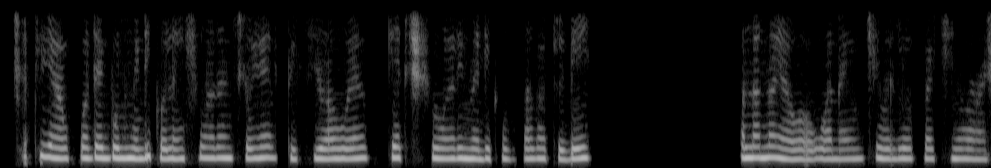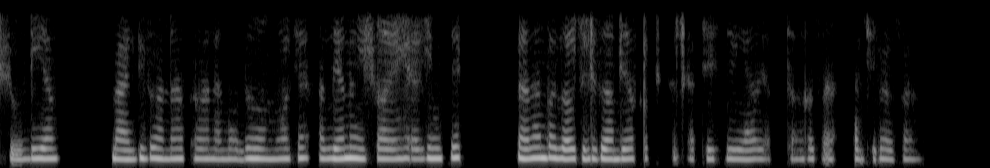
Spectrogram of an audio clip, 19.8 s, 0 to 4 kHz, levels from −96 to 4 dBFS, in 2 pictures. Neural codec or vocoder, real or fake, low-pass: codec, 16 kHz, 1 kbps, FunCodec, trained on Chinese and English, 50 frames a second; fake; 3.6 kHz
